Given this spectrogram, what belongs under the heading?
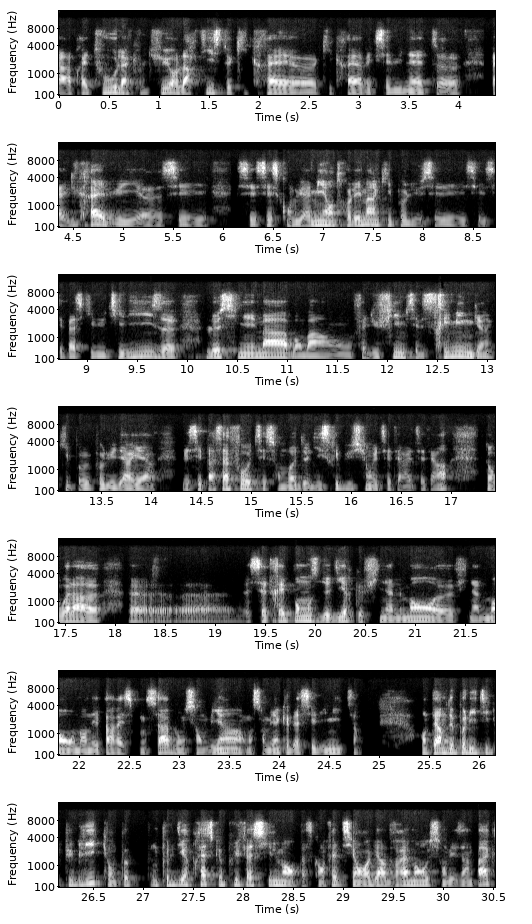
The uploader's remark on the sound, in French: Séance enregistrée sur Zoom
